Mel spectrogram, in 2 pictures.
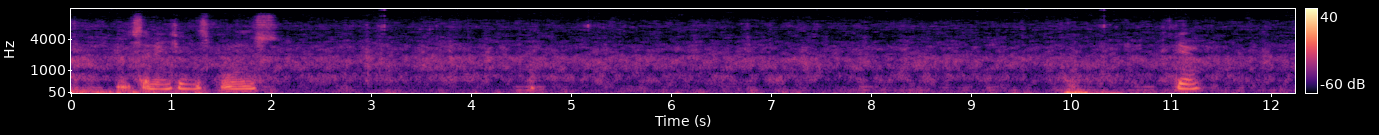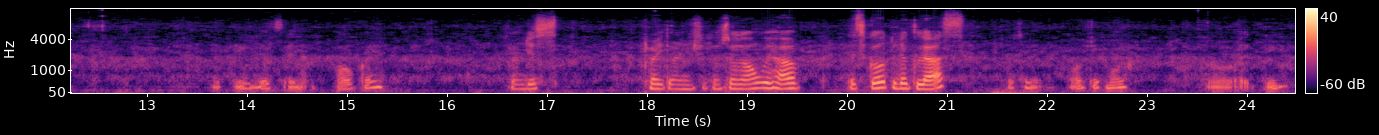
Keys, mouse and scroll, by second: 1.8 click, 7.8 click, 13.1 r, 14.9 click, 15.9 click.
